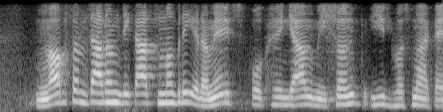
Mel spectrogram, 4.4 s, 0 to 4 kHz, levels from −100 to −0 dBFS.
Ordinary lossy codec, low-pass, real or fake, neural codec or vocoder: none; 3.6 kHz; fake; codec, 16 kHz, 0.5 kbps, X-Codec, HuBERT features, trained on balanced general audio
